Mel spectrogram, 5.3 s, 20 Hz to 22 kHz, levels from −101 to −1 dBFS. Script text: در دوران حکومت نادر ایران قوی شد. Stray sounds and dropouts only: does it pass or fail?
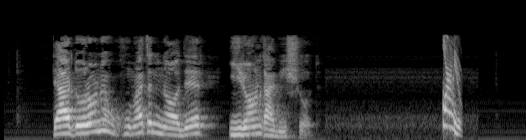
fail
